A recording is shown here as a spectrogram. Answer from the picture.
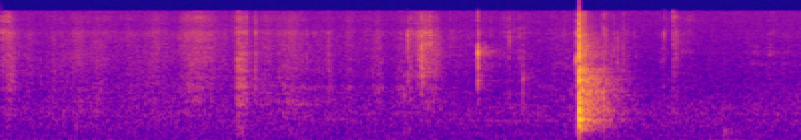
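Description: Handling noise of a small electric vacuum pump being taken out of a fabric drawstring pouch: soft rustling with a few light clicks, and one sharp knock about three seconds in.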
